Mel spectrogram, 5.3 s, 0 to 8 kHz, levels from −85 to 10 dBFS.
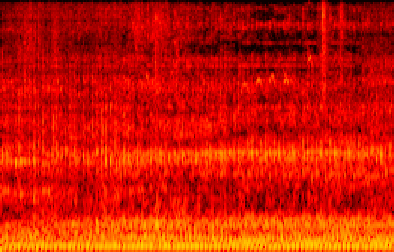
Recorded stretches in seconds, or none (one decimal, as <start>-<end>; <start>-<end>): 1.6-4.8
